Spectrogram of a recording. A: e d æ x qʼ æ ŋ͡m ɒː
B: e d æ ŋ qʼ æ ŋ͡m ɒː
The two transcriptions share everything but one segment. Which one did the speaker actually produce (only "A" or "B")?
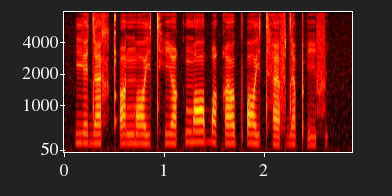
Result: A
